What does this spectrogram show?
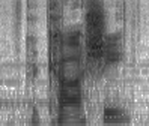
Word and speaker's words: Kakashi: So, the the pronunciation guide for Kakashi. Kakashi. Oh, wait. I Kakashi. There we go. Kakashi. The salabal. The empasis is on the second salad.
